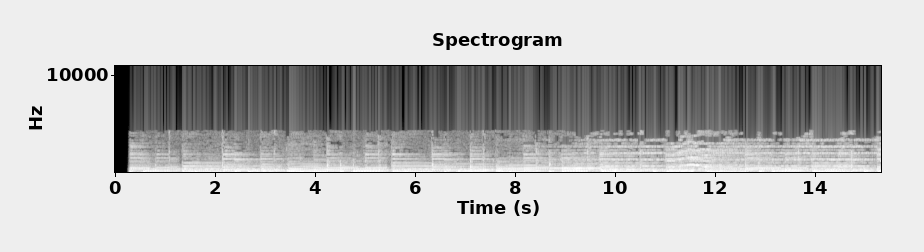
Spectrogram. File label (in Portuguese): Obrigado Amizade Masculino, Telemensagens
